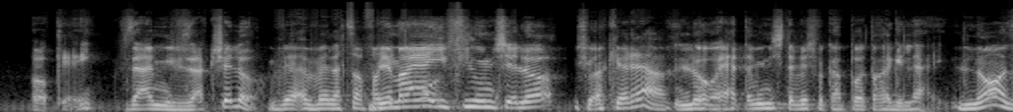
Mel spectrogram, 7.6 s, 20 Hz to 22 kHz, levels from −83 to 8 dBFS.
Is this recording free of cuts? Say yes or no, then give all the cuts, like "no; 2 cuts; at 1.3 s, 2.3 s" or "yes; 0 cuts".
no; 1 cut; at 4.2 s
